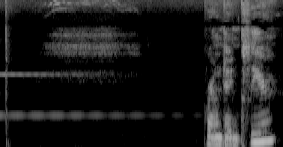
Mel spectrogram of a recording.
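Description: A singing bowl rings with a steady, fading hum.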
